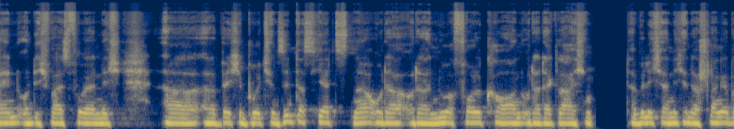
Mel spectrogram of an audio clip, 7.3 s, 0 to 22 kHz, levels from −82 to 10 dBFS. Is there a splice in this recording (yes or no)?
no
